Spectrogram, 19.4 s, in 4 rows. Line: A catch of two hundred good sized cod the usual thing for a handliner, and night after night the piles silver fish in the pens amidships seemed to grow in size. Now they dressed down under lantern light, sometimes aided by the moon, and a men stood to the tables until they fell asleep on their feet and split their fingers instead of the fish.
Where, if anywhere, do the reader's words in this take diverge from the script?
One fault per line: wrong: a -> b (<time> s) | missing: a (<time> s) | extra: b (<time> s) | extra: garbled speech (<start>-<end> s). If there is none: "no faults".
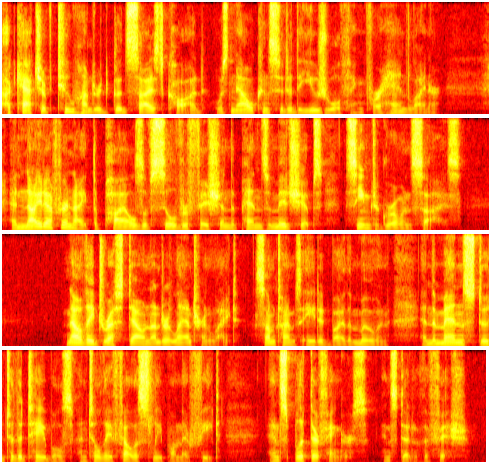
extra: was now considered (2.1 s)
extra: of (6.3 s)
wrong: a -> the (14.0 s)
